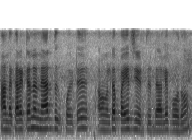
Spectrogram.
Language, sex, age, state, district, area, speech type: Tamil, female, 60+, Tamil Nadu, Viluppuram, rural, spontaneous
